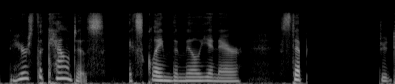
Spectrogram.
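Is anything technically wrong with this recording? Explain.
Yes, there's a digital broadcast dropout from about 3.05 to 3.81 s. The receiver stopped getting good frames and muted, so the speech fades out over about 20 ms and leaves a 720 ms hole. Whatever was said in that gap is simply gone.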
